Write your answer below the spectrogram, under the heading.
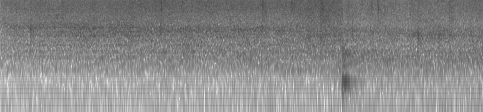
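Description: Pork belly slices sizzling steadily in a hot frying pan as they are laid in with tongs, with a few light clicks.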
